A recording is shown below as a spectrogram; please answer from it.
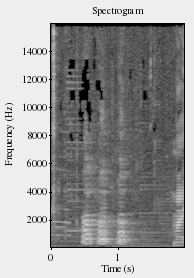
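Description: Dog barking, three quick barks about half a second in, over background music.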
